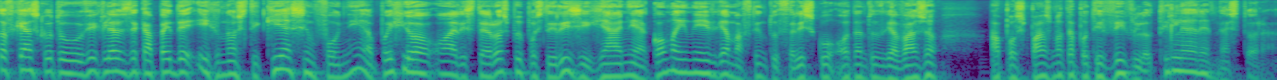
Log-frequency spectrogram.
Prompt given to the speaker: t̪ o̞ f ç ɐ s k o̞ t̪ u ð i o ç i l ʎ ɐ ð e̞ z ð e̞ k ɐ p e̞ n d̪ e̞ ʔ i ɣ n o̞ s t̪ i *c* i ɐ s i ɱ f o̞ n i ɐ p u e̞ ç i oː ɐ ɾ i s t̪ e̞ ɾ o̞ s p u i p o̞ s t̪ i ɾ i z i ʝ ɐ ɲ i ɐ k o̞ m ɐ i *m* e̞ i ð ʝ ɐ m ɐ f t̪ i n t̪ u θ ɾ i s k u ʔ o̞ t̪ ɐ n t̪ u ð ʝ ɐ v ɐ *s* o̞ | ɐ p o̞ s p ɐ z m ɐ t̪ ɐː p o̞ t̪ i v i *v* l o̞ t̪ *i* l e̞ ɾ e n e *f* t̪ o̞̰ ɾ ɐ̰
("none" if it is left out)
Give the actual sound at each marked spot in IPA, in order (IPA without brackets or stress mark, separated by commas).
c, n, z, v, i, s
